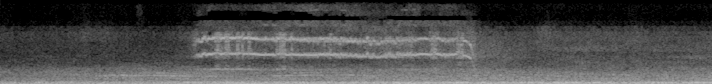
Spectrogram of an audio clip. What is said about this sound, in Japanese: これ、ひよどりの声ですね。来た来た来た、ひよどりくん。また来たかい これ、ひよどり。聞こえるかな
